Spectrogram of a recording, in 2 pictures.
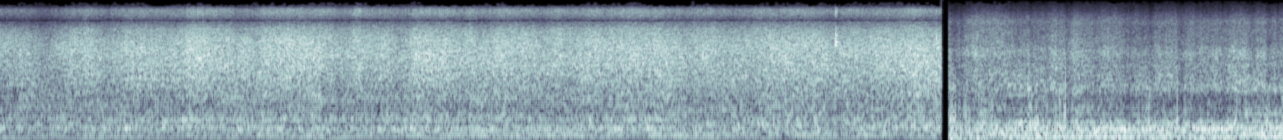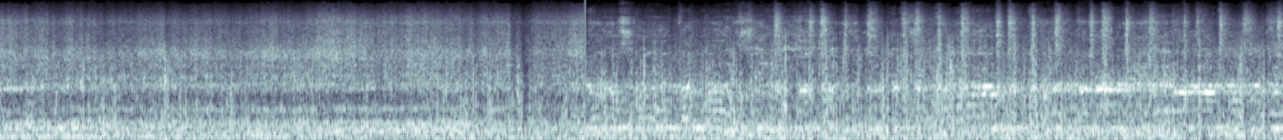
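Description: A Sea Hunt boat runs across open water near an Islamorada sandbar with a steady motor drone, beneath heavy wind buffeting the microphone and the rush of water and spray. The noise runs on without pause and grows louder partway through.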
